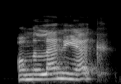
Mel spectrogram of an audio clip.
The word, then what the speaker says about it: Omelianuk: We have Scott Omeleniuk.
